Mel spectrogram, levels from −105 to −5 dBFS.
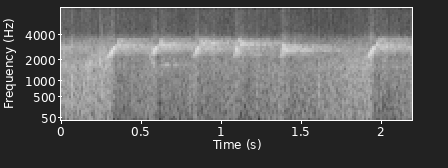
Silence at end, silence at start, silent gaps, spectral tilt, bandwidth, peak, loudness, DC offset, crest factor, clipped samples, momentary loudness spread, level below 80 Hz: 0 s; 0 s; none; -1 dB/octave; 8 kHz; -6 dBFS; -21 LUFS; under 0.1%; 18 dB; under 0.1%; 3 LU; -56 dBFS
